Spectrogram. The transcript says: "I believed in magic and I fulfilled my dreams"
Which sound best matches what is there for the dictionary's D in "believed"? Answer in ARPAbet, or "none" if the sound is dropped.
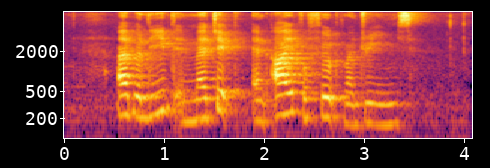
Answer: D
